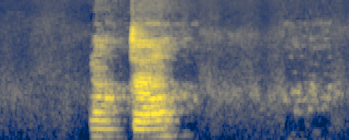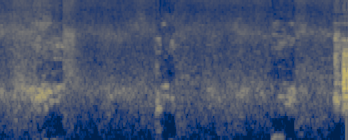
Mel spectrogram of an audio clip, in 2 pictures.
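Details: Patient with nonfluent variant primary progressive aphasia continuing a picture description task; finding: nonfluent speech (nonfluent variant primary progressive aphasia).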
